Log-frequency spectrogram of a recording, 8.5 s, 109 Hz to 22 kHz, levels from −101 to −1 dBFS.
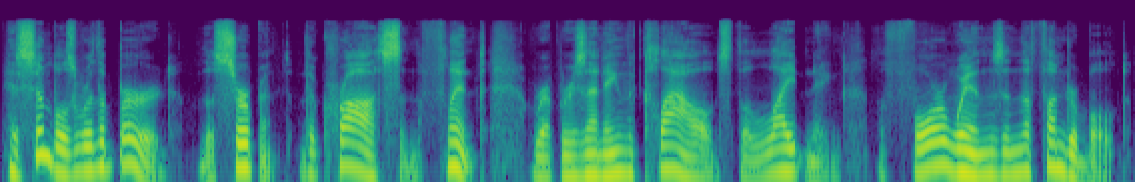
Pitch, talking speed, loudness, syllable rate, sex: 140 Hz, 160 wpm, -19 LUFS, 4.4 syllables/s, male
